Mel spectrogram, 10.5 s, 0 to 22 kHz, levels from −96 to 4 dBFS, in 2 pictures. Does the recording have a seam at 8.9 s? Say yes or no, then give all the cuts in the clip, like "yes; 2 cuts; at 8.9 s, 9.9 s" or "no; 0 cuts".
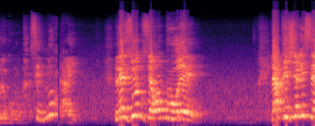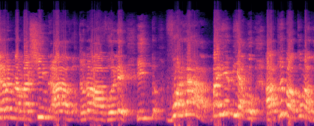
no; 1 cut; at 1.0 s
